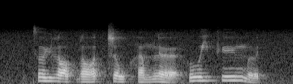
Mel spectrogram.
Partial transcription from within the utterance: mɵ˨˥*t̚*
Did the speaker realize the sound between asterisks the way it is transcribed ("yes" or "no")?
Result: yes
